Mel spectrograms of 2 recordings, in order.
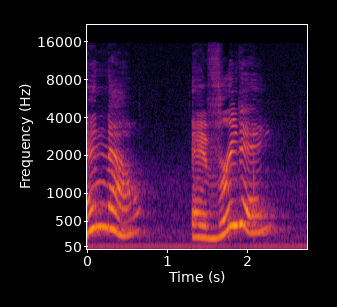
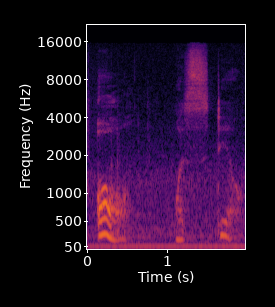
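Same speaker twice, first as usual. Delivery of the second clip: softer, lower bedtime hush; 4 semitones lower, 10 dB quieter, slower than usual. A narrator's reading. Narrator settles the sleeping zoo, hushed. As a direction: let it fade toward a whisper.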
